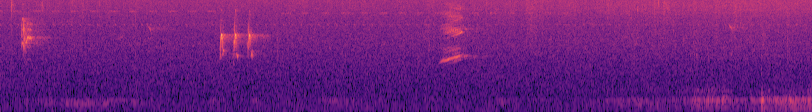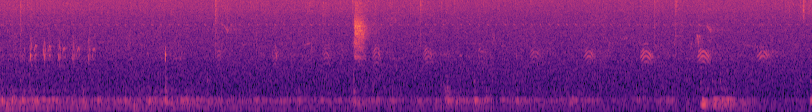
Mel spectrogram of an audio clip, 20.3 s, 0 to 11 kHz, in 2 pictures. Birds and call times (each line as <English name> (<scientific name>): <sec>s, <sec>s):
Gray-backed Camaroptera (Camaroptera brevicaudata): 2.9s
White-bellied Go-away-bird (Corythaixoides leucogaster): 18.9s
